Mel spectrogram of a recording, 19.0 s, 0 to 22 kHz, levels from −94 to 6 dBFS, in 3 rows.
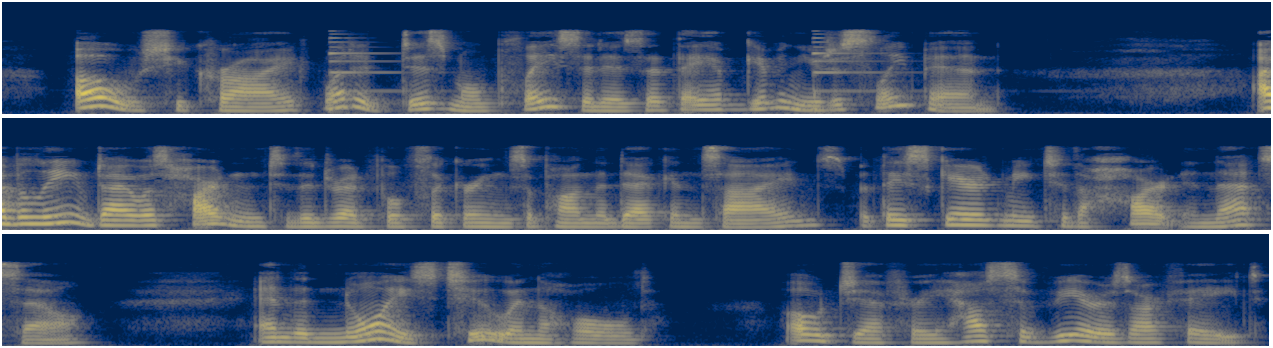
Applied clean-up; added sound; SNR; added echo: none; Acoustic guitar; 17 dB; none.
